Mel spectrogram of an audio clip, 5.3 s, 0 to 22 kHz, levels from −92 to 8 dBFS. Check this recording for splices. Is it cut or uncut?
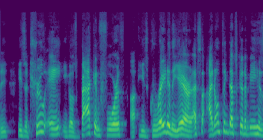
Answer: cut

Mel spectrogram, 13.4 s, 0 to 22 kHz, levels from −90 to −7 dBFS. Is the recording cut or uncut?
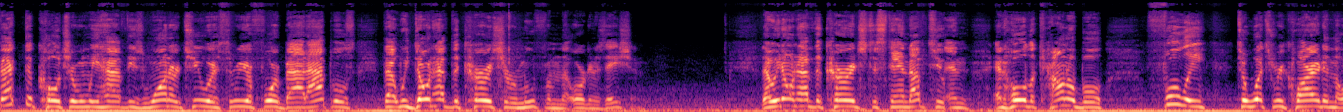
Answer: cut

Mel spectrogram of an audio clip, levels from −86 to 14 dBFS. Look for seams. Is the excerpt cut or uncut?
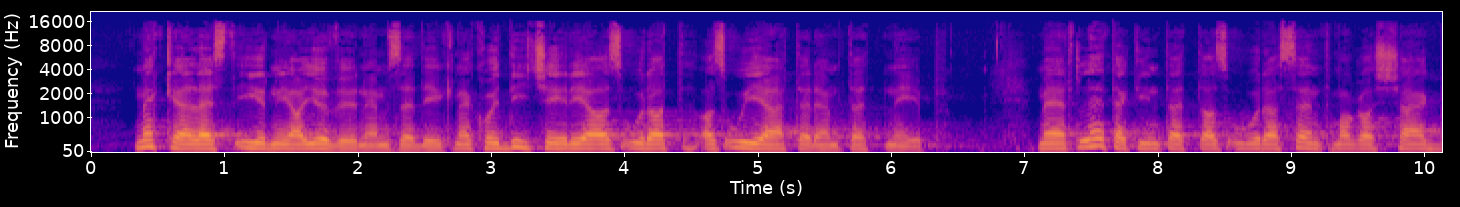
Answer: uncut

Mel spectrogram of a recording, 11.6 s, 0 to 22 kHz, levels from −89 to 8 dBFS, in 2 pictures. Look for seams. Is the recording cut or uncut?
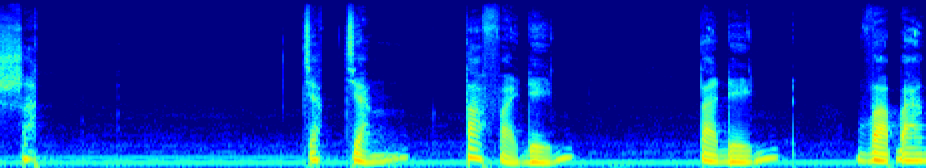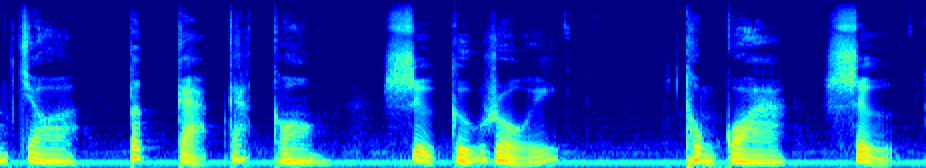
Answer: uncut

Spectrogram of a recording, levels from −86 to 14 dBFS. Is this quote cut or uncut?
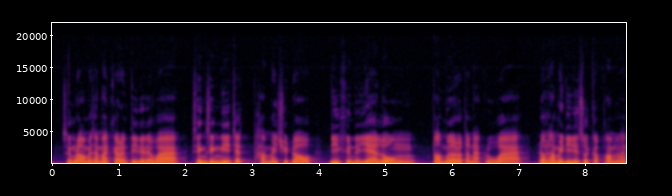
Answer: uncut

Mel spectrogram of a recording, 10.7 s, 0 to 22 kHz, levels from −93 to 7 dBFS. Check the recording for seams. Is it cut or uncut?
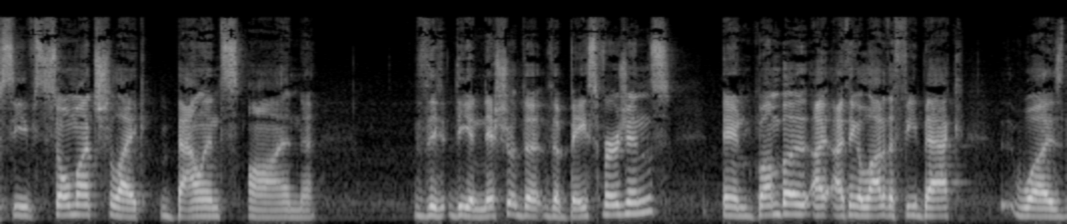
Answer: uncut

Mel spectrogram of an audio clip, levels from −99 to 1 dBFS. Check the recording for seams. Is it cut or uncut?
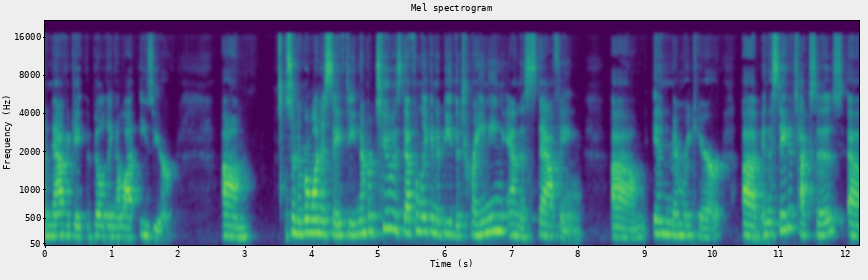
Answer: uncut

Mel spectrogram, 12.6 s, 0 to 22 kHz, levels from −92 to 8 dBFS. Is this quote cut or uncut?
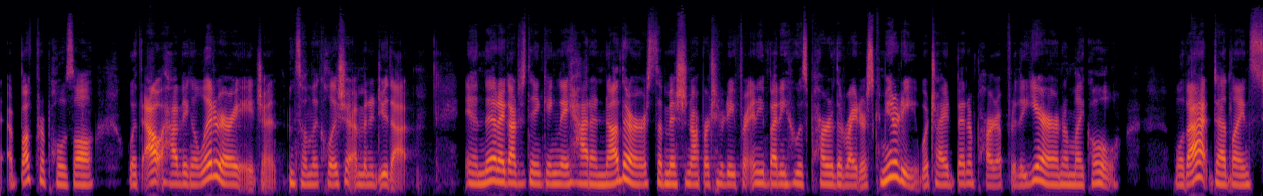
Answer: uncut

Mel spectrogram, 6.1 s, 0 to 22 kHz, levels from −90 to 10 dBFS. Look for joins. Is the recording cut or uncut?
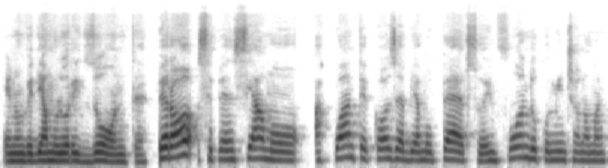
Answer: cut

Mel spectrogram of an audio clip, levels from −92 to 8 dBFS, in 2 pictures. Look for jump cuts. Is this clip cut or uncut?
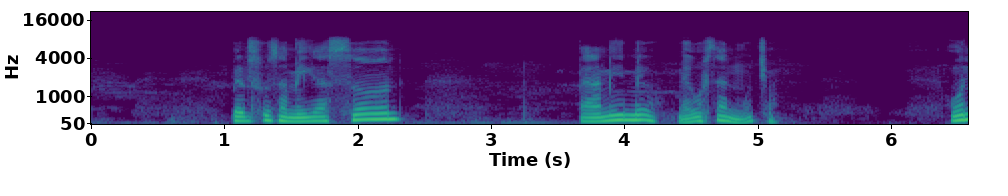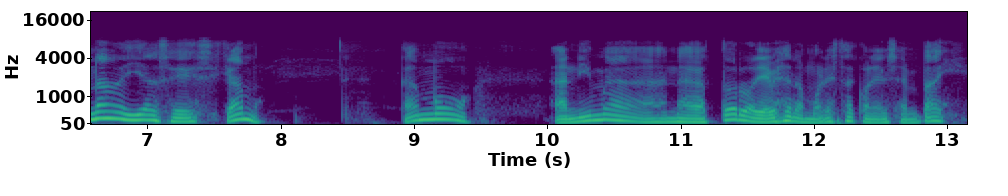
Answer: uncut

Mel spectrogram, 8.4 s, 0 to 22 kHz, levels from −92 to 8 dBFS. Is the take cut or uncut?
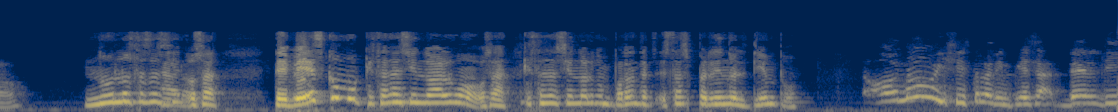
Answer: cut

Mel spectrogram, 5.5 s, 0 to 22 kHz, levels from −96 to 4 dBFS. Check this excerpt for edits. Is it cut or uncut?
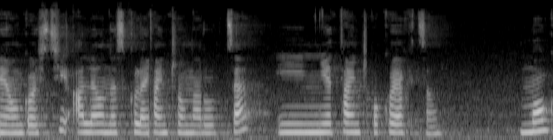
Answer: cut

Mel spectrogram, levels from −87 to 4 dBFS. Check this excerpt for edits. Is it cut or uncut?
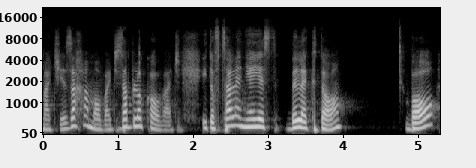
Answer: uncut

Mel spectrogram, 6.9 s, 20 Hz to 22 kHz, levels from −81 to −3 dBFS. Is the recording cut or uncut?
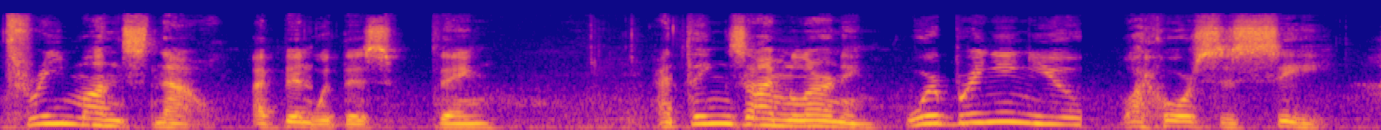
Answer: cut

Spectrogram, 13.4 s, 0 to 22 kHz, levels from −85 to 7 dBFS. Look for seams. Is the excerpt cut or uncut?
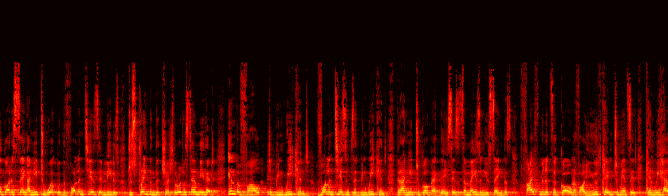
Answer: cut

